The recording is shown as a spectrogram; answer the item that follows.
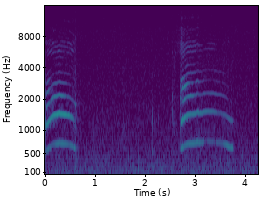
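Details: Two clear, strongly harmonic meows from a mischievous pet cat: a brief bright one at the start, then after a two-second pause a longer, gently arching meow lasting about a second.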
